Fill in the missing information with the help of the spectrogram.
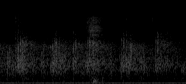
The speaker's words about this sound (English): let's clap for Jesus. Let's clap for freedom.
